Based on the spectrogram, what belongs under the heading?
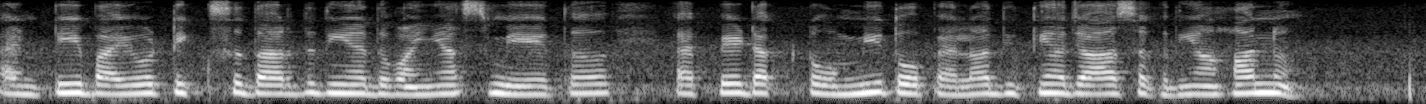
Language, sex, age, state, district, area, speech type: Punjabi, female, 45-60, Punjab, Mohali, urban, read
